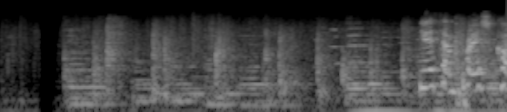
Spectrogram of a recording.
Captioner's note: footsteps; classical music plays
